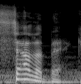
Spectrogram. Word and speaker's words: Salabank: It's Salabank. – Can you spell that for me? – S-A-L-A Bank with three Q's.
